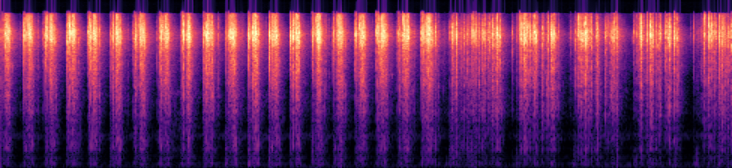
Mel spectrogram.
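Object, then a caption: Woven wicker basket. Long nails on both hands scratch the flat woven face of a small hollow white wicker basket. A steady run of short, bright, hissy scrapes comes at a brisk rhythm with almost no low end. The strokes then turn faster and denser, blurring into a more continuous rasp.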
